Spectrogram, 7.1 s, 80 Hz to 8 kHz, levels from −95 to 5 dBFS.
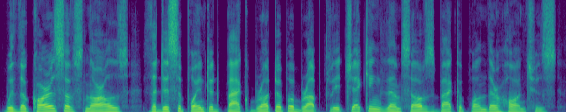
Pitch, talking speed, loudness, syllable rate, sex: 130 Hz, 145 wpm, -19 LUFS, 4.3 syllables/s, male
